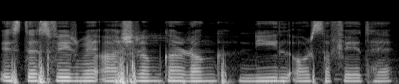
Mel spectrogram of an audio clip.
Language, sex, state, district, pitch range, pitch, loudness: Hindi, male, Assam, Kamrup Metropolitan, 150-160 Hz, 155 Hz, -18 LUFS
